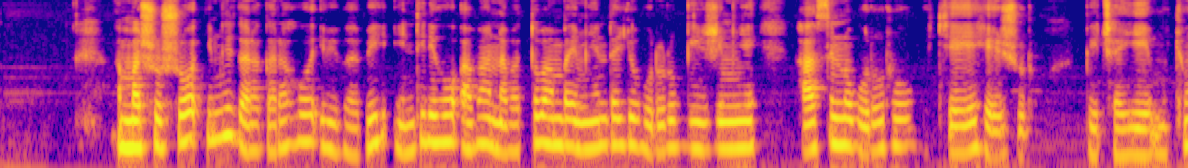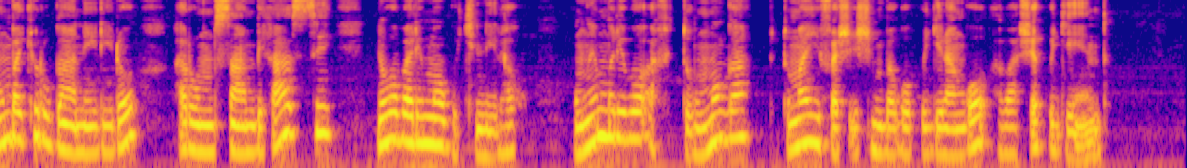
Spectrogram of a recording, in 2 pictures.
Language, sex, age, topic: Kinyarwanda, female, 36-49, education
